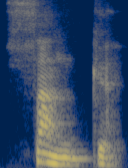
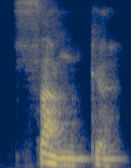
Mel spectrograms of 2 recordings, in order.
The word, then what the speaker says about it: cinq: Se escribe así, como zinc, pero la pronunciación será de esta forma: cinq, cinq, cero, un, deux, trois, quatre, cinq.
